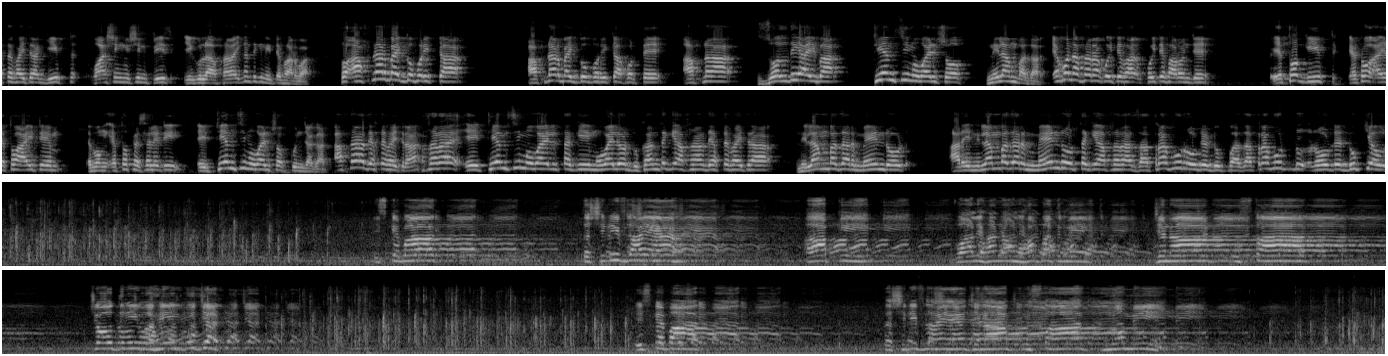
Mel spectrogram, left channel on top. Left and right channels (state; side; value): different; both; correlation 0.00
